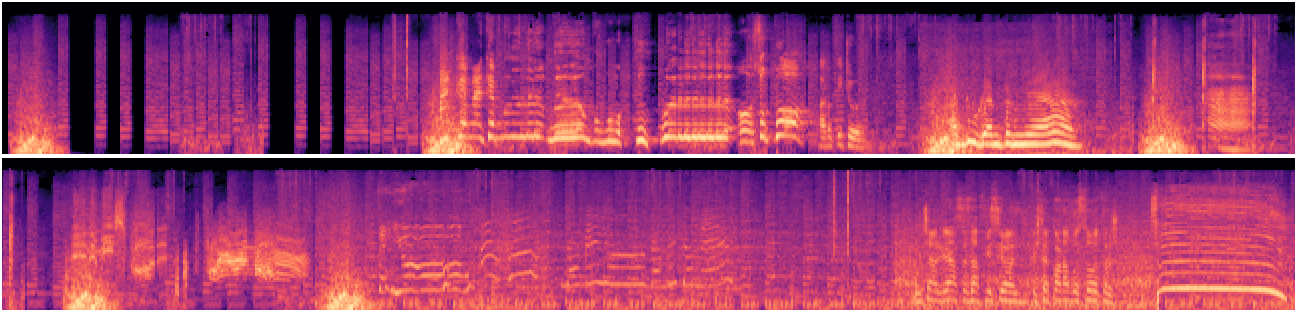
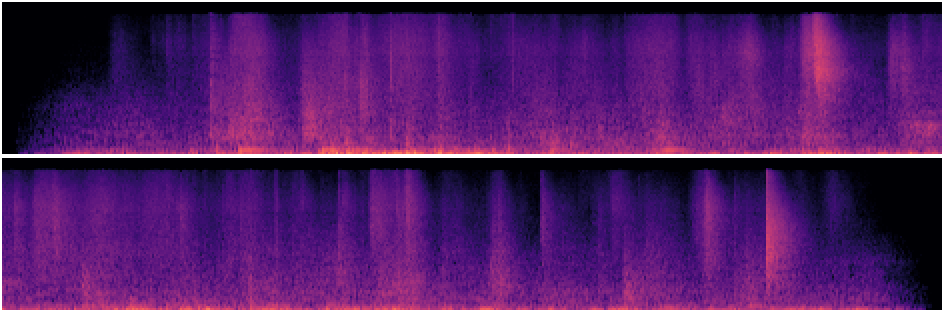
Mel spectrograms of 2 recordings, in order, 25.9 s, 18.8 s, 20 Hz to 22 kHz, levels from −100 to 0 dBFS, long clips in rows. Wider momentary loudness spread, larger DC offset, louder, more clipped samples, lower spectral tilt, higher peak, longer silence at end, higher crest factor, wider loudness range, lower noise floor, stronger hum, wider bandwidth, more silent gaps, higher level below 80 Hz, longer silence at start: about the same, 19 LU vs 18 LU; neither; first, -15 LUFS vs -44 LUFS; neither; first, -5.5 dB/octave vs -2.5 dB/octave; first, -2 dBFS vs -14 dBFS; second, 0 s vs 0.4 s; second, 14 dB vs 26 dB; first, 13 LU vs 10 LU; second, -41 dBFS vs -67 dBFS; neither; about the same, 16.5 kHz vs 16.5 kHz; first, 2.73-2.93 s, 3.11-3.18 s, 3.36-3.43 s vs none; first, -30 dBFS vs -46 dBFS; second, 0.05 s vs 0.35 s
